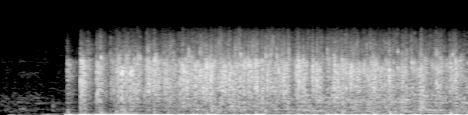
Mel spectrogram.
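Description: A crowd applauds loudly.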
